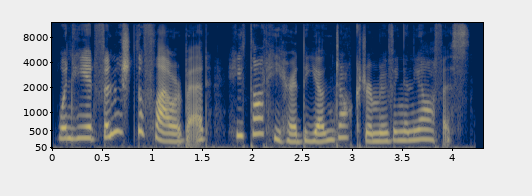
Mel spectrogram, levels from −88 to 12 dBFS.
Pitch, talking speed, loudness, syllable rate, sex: 275 Hz, 250 wpm, -19 LUFS, 6.4 syllables/s, female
